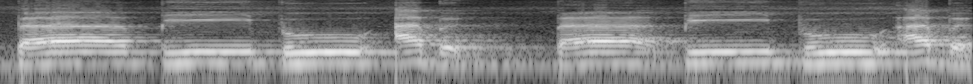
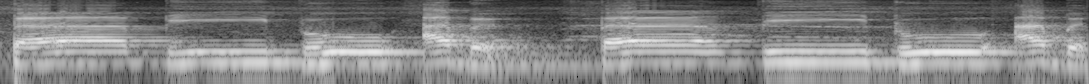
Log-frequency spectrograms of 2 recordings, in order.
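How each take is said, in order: No difference in how they are said.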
